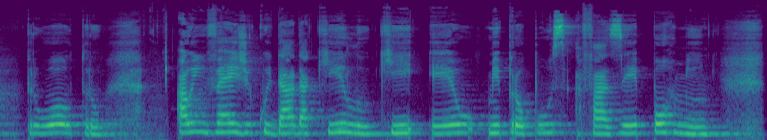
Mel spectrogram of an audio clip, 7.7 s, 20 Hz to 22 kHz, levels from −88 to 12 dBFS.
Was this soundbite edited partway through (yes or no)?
no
